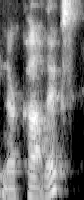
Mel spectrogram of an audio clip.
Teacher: this T we say as a flap sound in because it's between two vowels and it's not stressed. So it sounds more like a light D, narcotics.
